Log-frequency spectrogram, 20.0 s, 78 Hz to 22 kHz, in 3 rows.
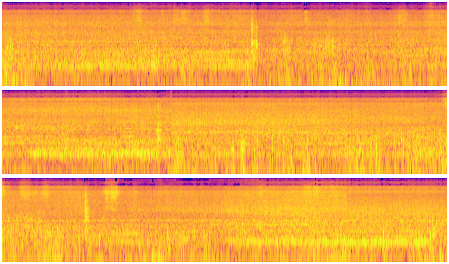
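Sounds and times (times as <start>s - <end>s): droning hydraulic tone: 0.0s - 20.0s
excavator diesel engine: 0.0s - 20.0s.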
